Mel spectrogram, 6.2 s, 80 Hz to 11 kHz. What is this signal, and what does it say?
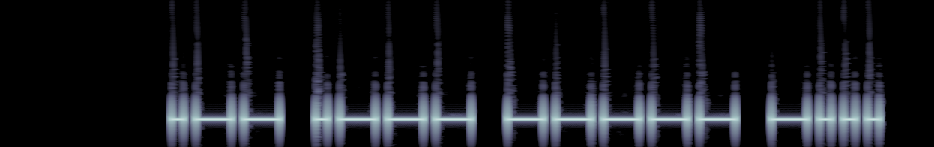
Morse code, heard as a keyed tone, about 15 wpm, 700 Hz. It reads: WJ0B
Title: USA Call Signs - 4 Characters - 3x Character Spacing - 15wpm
